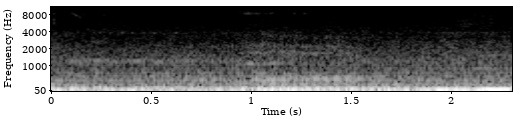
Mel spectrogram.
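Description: Steady low rumble of background noise in an open-air press scrum, with a faint voice in the background about a second in.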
